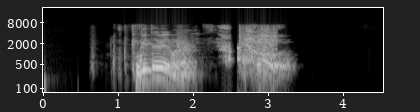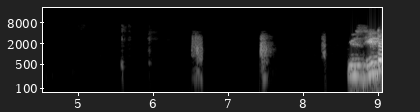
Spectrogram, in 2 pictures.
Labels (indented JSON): {
  "expert_labels": [
    {
      "quality": "poor",
      "cough_type": "unknown",
      "dyspnea": false,
      "wheezing": false,
      "stridor": false,
      "choking": false,
      "congestion": false,
      "nothing": true,
      "diagnosis": "upper respiratory tract infection",
      "severity": "unknown"
    }
  ],
  "age": 56,
  "gender": "male",
  "respiratory_condition": false,
  "fever_muscle_pain": false,
  "status": "healthy"
}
